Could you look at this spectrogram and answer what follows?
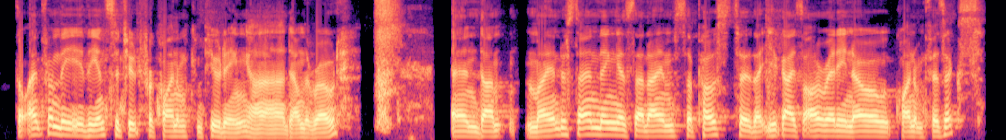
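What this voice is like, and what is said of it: Scratchy voice from a cold. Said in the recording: “my voice is a little scratchy. I had a cold last week”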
